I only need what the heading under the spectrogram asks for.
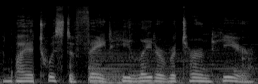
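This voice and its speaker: A young man voicing a calm, mysterious young figure in a video game, speaking in a measured, grave way. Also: fairly high pitch, natural voice. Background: game music.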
